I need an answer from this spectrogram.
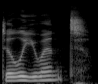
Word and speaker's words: diluent: Add 2 milliliters of, apparently this word is pronounced diluent, 2.6 milliliter drug solution.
